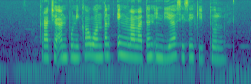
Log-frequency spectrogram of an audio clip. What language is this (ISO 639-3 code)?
jav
